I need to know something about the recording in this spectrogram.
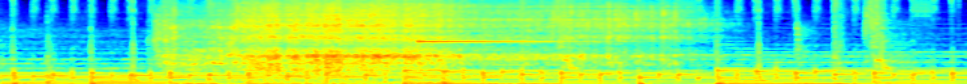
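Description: Background music under a comedic machine sound effect: a broad hissing, blender-like noise swells about a second in and fades out near the end, with a brief high steady tone in the middle, as the rehydrator gadget runs.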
